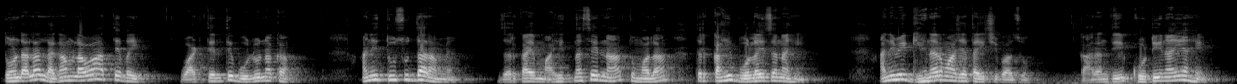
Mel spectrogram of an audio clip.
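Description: A man's voice: on the high side, lively intonation, moderate pace, a little mellow, close to an everyday voice. A man reading the lines of a spirited young woman defending her sister. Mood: defiant. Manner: defiant, retorting.

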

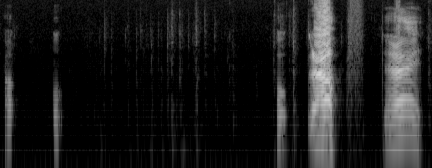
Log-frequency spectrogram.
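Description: Young male gamer, unhurried goofy rambler, crisp bright voice, sudden yelps between mumbles. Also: sits high, very animated, dry recording, clean studio sound. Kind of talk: casual let's-play commentary.

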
